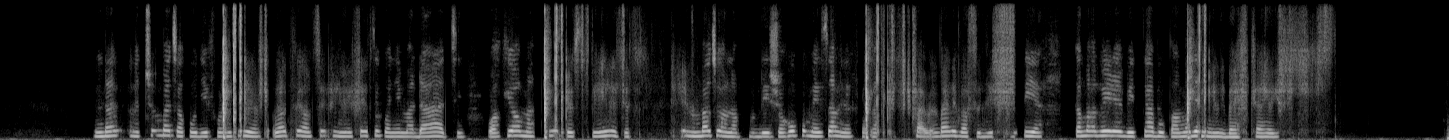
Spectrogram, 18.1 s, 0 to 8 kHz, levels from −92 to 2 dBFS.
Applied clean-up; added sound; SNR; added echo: neural diffusion model UNIVERSE++.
